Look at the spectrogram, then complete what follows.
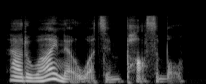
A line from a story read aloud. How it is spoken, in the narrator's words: Nynaeve muttered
